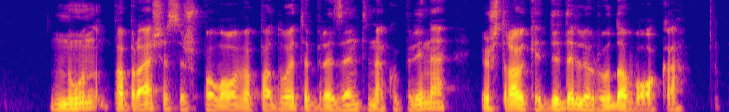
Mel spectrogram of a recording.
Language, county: Lithuanian, Šiauliai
